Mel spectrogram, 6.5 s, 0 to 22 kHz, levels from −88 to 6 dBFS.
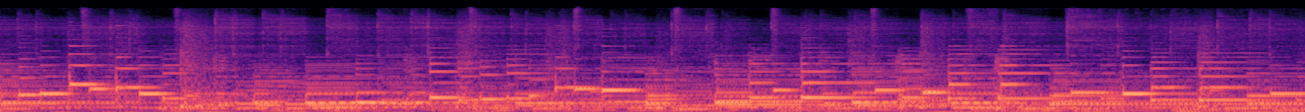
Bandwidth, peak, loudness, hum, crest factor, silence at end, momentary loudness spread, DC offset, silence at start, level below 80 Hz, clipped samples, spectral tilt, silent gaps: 16.5 kHz; -6 dBFS; -18 LUFS; none; 10 dB; 0 s; 3 LU; under 0.1%; 0 s; -38 dBFS; under 0.1%; -7 dB/octave; none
